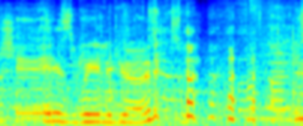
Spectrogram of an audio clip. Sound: laughs

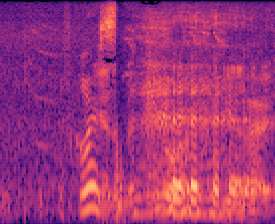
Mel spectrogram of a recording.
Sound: laughs

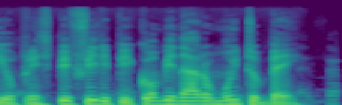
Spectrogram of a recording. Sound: voiceover

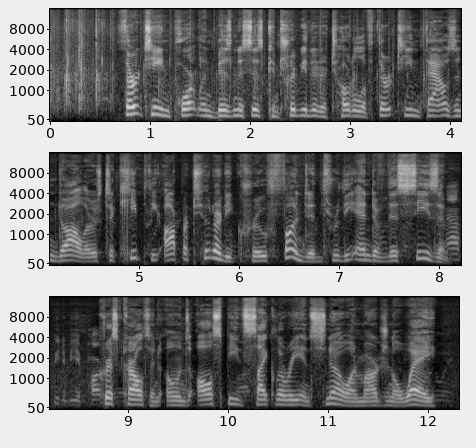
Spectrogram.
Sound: applause

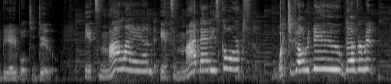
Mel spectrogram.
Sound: country accent

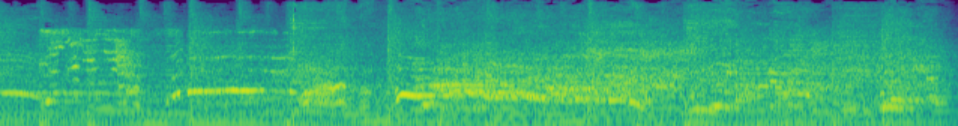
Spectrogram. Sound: celebratory screaming

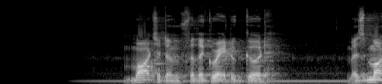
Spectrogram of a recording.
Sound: voiceover

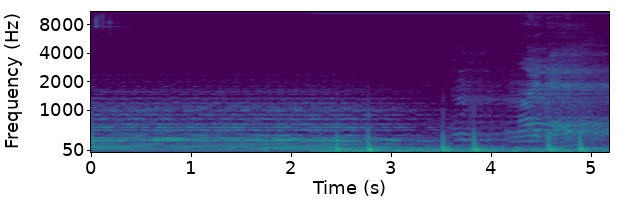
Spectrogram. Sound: heartbeat

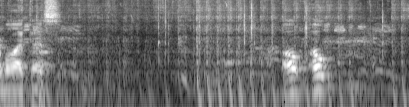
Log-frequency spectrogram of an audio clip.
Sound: game shooting

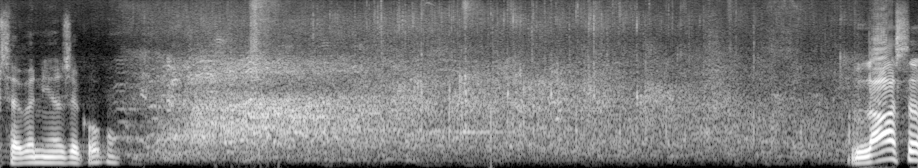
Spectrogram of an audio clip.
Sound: laughter/applause

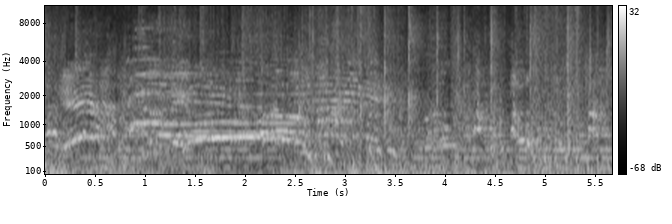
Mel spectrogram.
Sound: men laughing; patrons cheering; dramatic music

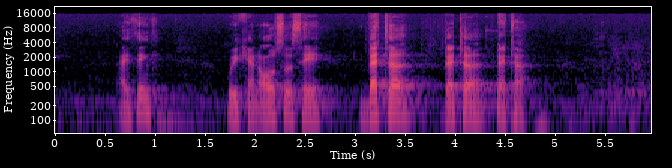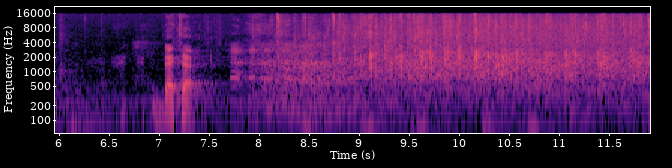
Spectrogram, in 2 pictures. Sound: laughter and applause

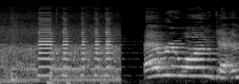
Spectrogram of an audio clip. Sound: honking

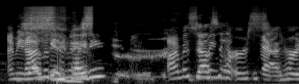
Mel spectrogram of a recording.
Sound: overlapping chatter

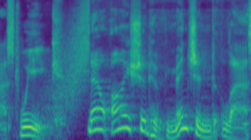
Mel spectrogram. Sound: air whooshing

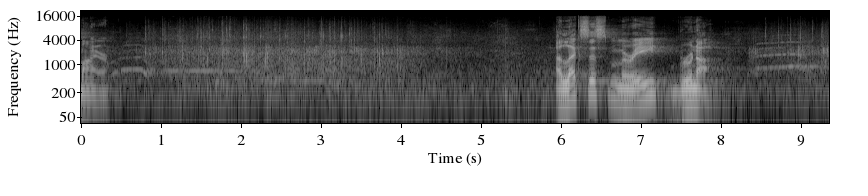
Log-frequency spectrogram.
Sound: applause; applause

